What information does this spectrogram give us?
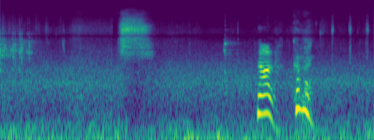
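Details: Guineafowl being chased out of a field by a dog in the Worcestershire countryside: two short, harsh, falling calls over a backdrop of low outdoor rumble.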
